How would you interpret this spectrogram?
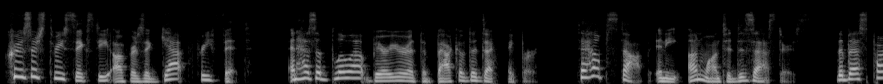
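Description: Packets were likely held up in transit, draining the jitter buffer and causing a call audio freeze from 4.91 to 5.10 s. The last sound stretches into a fading fill of about 0.17 s, plus 50 ms of silence. Speech then resumes where it stopped, nothing lost.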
